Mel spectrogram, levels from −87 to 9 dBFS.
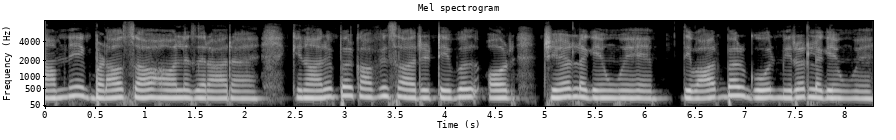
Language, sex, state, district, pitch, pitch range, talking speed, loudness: Hindi, female, Chhattisgarh, Sukma, 225 Hz, 220-240 Hz, 190 wpm, -16 LUFS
